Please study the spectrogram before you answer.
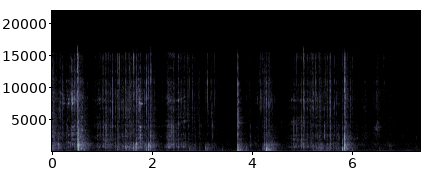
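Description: A utility-knife blade shaves orange curls off a solid oval Santoor bar of dry soap with a reddish varnished skin, held in the hand. Each pass makes a dry, crisp scraping crunch with bright crackling texture and sharp onsets that stop quickly. Quieter stretches of softer rasping fall between the louder strokes.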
